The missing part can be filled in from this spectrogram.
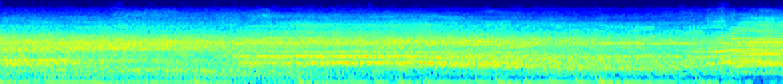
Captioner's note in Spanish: fanáticas alentando y cantando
